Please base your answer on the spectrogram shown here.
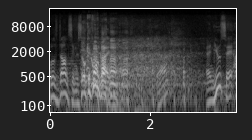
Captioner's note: audience laughing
